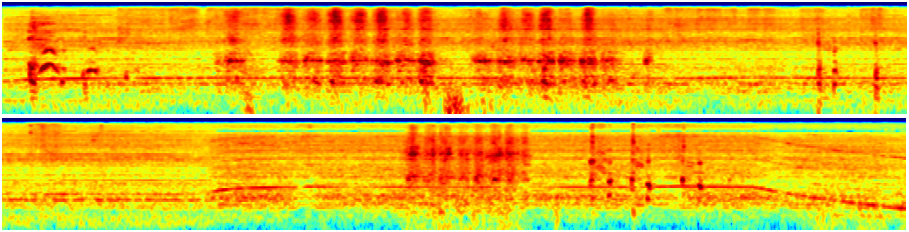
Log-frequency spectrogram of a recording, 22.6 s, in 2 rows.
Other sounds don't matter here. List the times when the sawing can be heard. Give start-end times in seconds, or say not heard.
2.6-8.2, 16.2-17.9.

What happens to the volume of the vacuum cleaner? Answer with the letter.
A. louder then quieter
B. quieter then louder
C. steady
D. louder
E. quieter
C.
